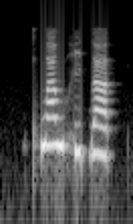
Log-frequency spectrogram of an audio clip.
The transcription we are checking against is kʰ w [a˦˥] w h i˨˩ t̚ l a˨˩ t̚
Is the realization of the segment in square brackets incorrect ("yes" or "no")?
yes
